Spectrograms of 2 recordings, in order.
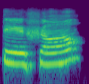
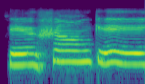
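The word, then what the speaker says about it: तेषां: बोलेंगे तेशाके योग वित्तमा हमारे मुंह में तेशाम बैठा हुआ है लेकिन तेशाम नहीं है श के ऊपर जो अनुस्वार यानी अनुस्वार बोलते हैं बिंदी को जो अनुस्वार है उसका उच्चारण अनुनासिक म की तरह किया जाएगा। क्यों? क्यों किया जाएगा? क्योंकि आगे आपका आ रहा है क से कबूतर इसलिए कभी करके यहां पे लगा दिया।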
